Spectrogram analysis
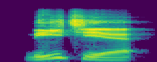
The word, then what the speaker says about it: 李姐: 「李傑」是第三聲，第三聲。當兩個三聲並讀時，第一個 “ 李 ” 變成二聲。李傑 .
